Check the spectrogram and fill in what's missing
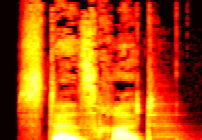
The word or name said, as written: stadsret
